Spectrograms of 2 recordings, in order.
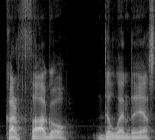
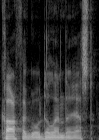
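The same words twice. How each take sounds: First: Carthago is pronounced the Latin way. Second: Carthago is pronounced the English way. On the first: The speaker calls it right. "In Latin, it sounds" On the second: The speaker calls it wrong. "I said it for the longest time... that's wrong... Carthago is English pronunciation"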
